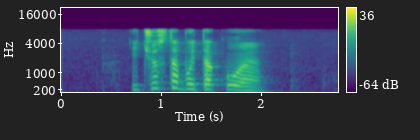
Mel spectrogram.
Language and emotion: Russian, angry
